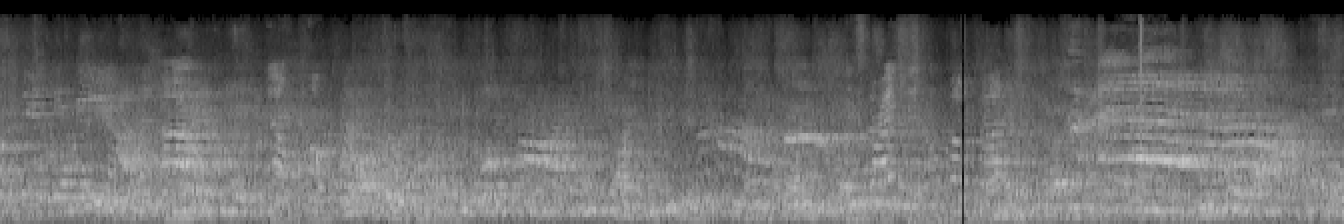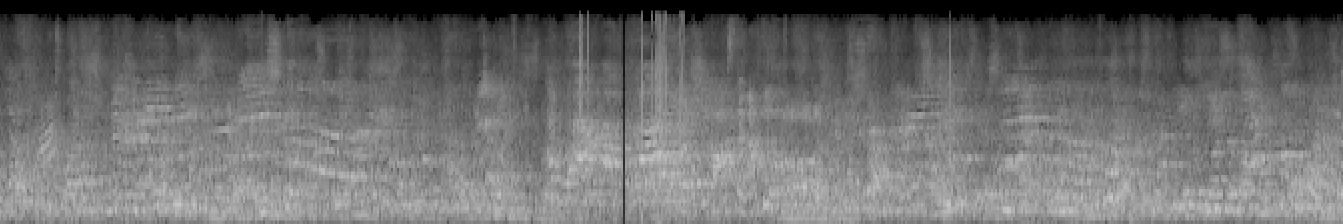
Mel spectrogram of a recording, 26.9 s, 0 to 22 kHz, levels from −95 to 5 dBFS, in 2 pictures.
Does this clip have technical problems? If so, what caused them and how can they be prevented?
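Yes. There is a gap at a join of encoded pieces at 9.62 to 9.65 s (about 38 ms) and again at 19.65 to 19.68 s (31 ms), ten seconds apart. Separately encoded sections were joined with their start delay and end padding left in, so the sound drops out briefly and resumes where it left off. A spectrogram shows a thin vertical blank band with slightly smeared edges, and the waveform shows a flat stretch. Trimming each piece's encoder delay and padding before joining, or encoding the audio as one continuous stream, prevents it.

Integer overflow causes harsh cracks at 11.42 s, 16.04 s and 22.93 s, and over 19.23 to 19.31 s and 19.85 to 20.27 s, where peaks exceed full scale by up to about 3 dB. Sample values that passed the integer limit wrapped to the opposite sign when they should have been clamped. On the waveform, peaks jump abruptly from top to bottom, and a spectrogram shows bright broadband vertical streaks. 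Using saturating arithmetic or a limiter before converting to integer prevents it.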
